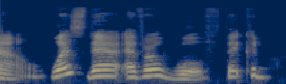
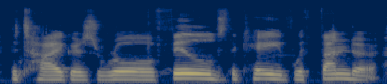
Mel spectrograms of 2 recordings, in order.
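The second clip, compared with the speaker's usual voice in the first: usual speaking voice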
